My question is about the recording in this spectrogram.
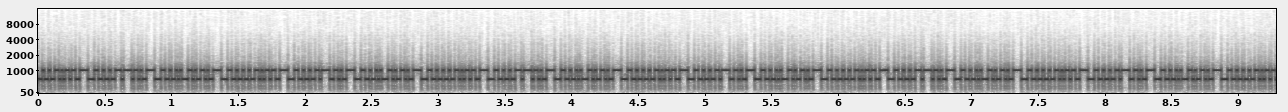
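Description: Japanese Emergency Warning Broadcast (緊急警報放送) activation signal: a rapid, unbroken warble switching between a lower and a higher electronic tone. It is the coded start signal that switches receivers on for an emergency warning.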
